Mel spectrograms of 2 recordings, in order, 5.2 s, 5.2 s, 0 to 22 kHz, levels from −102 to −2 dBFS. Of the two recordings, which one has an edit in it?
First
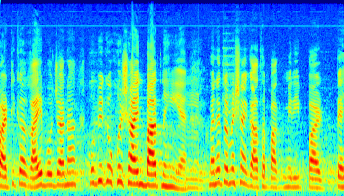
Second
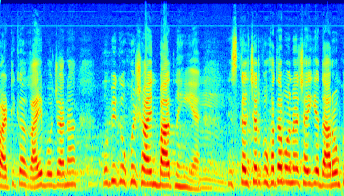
first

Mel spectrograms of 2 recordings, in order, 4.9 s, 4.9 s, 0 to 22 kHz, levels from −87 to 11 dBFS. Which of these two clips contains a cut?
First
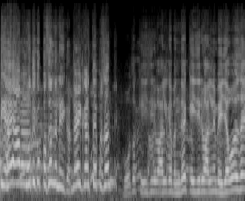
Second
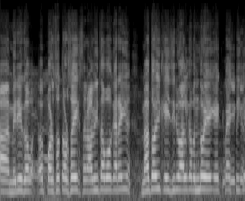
first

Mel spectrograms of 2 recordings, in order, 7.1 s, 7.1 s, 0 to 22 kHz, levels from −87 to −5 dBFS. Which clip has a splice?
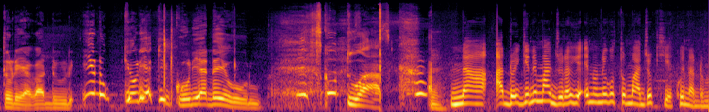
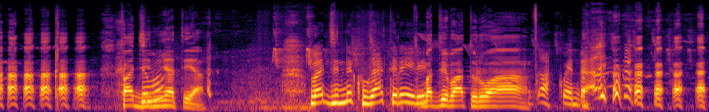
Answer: first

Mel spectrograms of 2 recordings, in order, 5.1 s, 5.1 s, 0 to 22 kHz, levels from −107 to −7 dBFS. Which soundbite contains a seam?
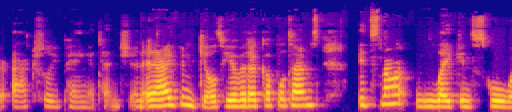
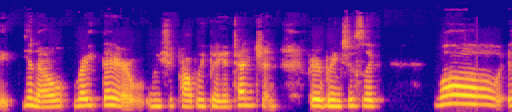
first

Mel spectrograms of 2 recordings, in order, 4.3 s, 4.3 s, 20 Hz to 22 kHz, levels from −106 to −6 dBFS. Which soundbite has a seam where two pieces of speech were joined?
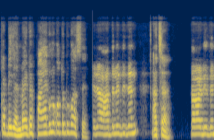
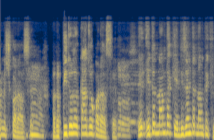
first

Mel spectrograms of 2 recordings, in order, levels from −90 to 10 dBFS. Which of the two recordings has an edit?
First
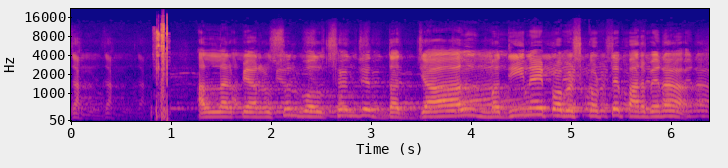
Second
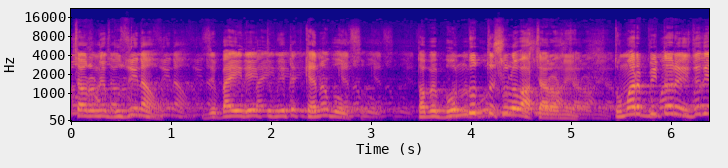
first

